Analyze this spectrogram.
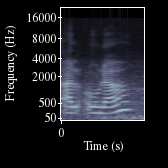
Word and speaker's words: AlUla: Après 5 longues heures de route, monotone, presque 400 km tout droit, on est enfin arrivé à Al-Oula, qui se prononce Al-Oula, et qui est, je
